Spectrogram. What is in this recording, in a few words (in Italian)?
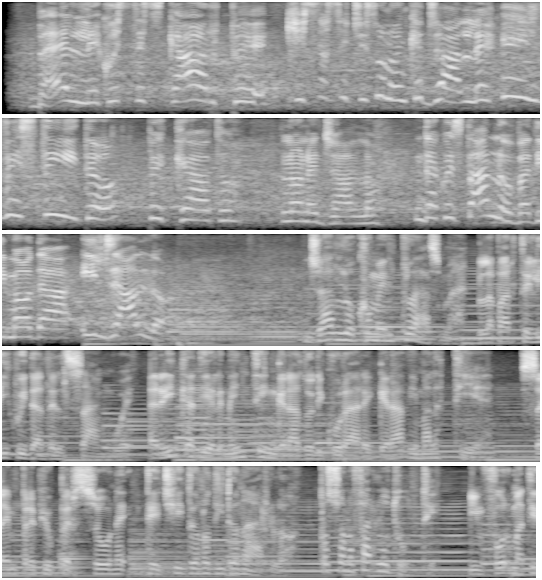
spot; plasma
